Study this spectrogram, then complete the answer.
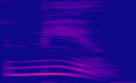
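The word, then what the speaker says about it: μ: It is mu pronounced mu.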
